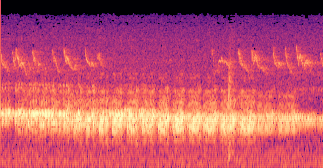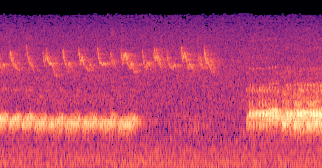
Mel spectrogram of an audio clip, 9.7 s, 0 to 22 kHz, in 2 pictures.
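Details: Courting tree frogs on the Meiling Wulong trail in Nanxi, Tainan, Taiwan, 14:00 on 26 April 2018, Canon PowerShot SX720HS: a loud, fast rattling chorus that fades to a pause near the end, then resumes, with higher repeated chirps overhead.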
